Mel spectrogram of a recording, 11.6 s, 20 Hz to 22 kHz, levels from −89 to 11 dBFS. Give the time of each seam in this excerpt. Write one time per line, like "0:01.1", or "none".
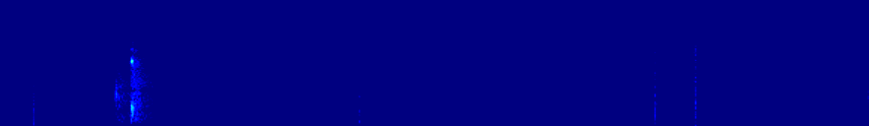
none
